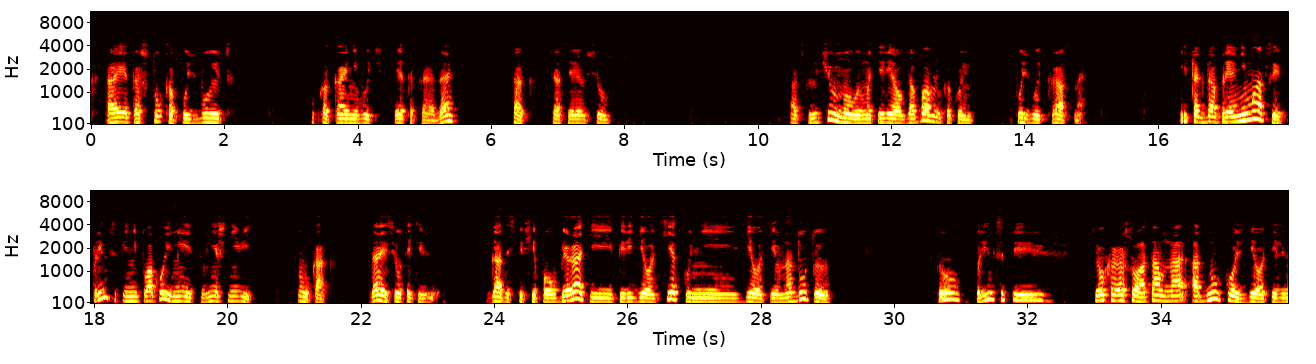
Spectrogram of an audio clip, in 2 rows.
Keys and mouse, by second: 2.9 click, 7.4 click, 7.7 click, 8.1 click, 9.5-10.5 drag, 11.2 click, 14.6 click, 15.4 middle click, 17.2-19.6 drag, 20.0-20.7 middle drag, 26.9 click, 27.2-30.0 middle drag, 31.4 middle click, 33.1-35.9 drag.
